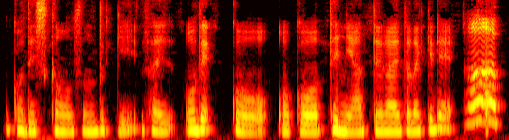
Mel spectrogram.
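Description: This is a woman talking casually and frankly in an erotic confessional monologue, giggling often and leaning on fillers. Her pitch is middling and her tone is mellow and dark rather than bright. She speaks at an easy, conversational pace. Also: steady tone, brisk. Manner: chatty, giggly, frequent fillers.

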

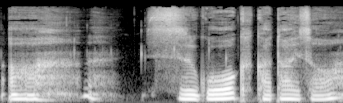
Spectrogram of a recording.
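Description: Young woman doing a bossy tomboy big sister, blunt and teasing, middle pitch, dead dry close recording. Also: little pitch movement, slow, warm tone, husky, no echo. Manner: boyish, blunt, bossy speech with teasing laughs. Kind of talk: adult audio role-play drama, partly whispered.

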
